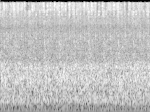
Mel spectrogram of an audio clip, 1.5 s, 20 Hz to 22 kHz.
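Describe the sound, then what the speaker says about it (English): A 1946 Willys CJ2A with its original Go Devil flathead four-cylinder engine and Carter WO carburetor runs at a steady idle, a loud, even, close-up mechanical drone with no talking. "It's a flathead 4-cylinder."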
